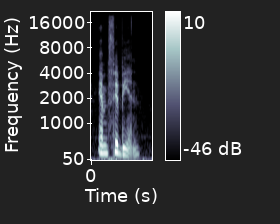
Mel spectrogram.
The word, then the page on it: amphibian: American English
